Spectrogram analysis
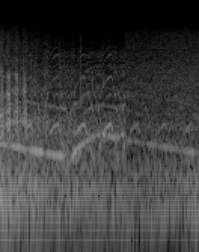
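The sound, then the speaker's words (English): Police car sirens crowding around a stopped car, several overlapping wailing tones sweeping up and down over a steady road rumble, without talk. “Driving away, Felix looks through the rear window at police cars crowding around Kane's car.”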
